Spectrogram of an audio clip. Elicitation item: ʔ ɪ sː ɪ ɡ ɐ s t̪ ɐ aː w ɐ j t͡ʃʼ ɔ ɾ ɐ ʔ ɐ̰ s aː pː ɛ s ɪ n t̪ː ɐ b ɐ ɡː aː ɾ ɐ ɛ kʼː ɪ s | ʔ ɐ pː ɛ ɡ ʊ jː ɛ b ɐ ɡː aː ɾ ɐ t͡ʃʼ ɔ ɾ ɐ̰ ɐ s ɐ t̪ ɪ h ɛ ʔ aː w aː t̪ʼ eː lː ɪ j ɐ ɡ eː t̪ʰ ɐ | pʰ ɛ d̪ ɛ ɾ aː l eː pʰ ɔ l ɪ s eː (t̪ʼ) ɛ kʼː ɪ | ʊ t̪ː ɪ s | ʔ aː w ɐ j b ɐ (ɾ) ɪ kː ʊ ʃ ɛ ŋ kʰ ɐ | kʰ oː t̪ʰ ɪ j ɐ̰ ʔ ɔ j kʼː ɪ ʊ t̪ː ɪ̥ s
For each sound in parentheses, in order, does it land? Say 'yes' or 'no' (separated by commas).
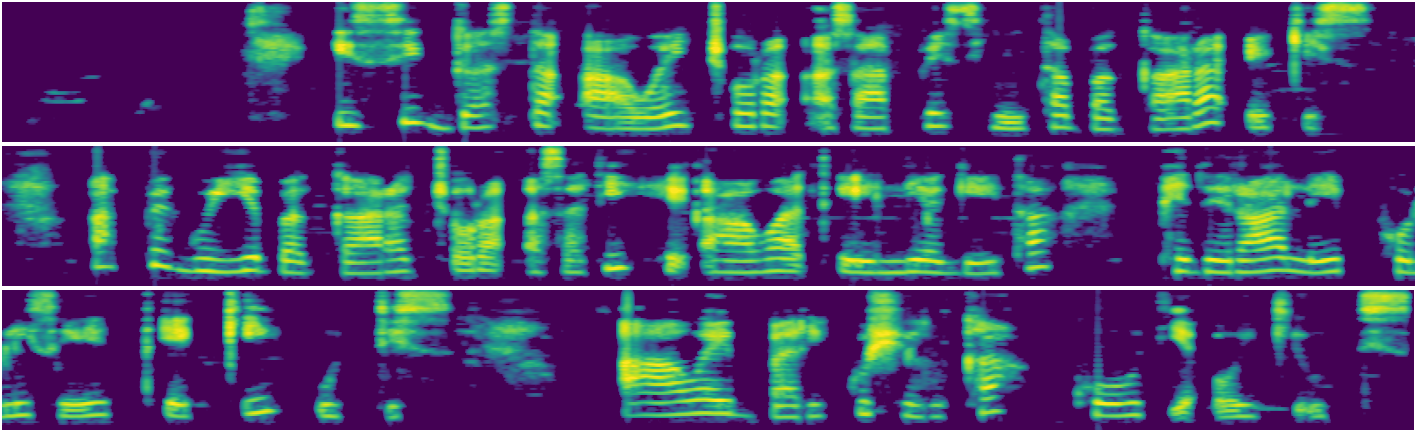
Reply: yes, yes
